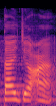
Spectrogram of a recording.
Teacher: di sini jimnya terdapat di pertengahan kalimat maka ini dinamakan dengan Qalqalah sugro ya jadi pantulannya itu sedikit pantulan ringan ya Jadi tidak begitu kuat dibaca pendek ini a ya bukan Hamzah ya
